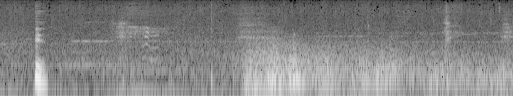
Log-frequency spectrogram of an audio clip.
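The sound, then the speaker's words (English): Heavy, steady rain pours down in a broad, hissing wash that swells louder partway through, with a rumble of thunder and a sharp brief knock near the start. “Okay guys, as the rain comes down, I think we will leave it there.”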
